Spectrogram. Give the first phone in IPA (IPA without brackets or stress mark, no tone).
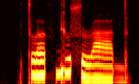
t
